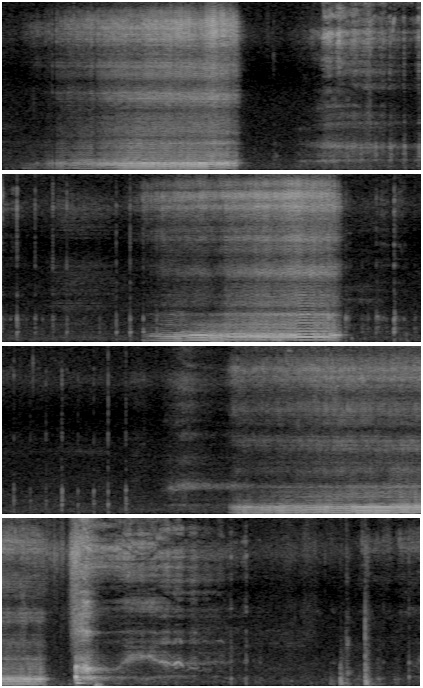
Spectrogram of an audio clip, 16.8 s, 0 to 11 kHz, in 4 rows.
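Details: Snoring from a Boston terrier: loud, buzzing snores with a pitched, humming quality, roughly 12 a minute, separated by quiet pauses.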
